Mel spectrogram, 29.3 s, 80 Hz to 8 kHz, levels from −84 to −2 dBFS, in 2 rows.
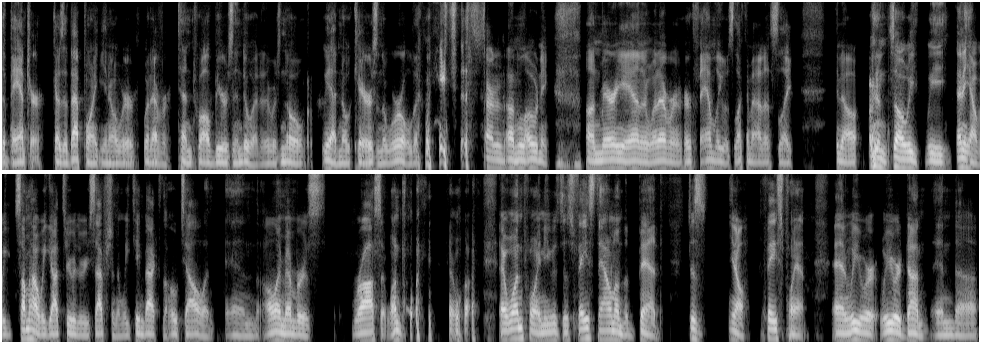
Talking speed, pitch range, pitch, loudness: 200 wpm, 85-105 Hz, 95 Hz, -22 LUFS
